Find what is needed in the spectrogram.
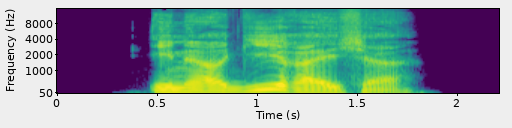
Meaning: inflection of energiereich: 1. strong/mixed nominative/accusative feminine singular 2. strong nominative/accusative plural 3. weak nominative all-gender singular
- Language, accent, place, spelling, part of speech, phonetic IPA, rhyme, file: German, Germany, Berlin, energiereiche, adjective, [enɛʁˈɡiːˌʁaɪ̯çə], -iːʁaɪ̯çə, De-energiereiche.ogg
